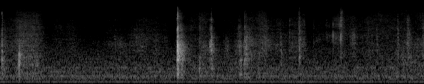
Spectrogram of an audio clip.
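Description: Coloring book pages being handled and turned: faint paper rustling with a few light clicks and one sharper tap a little before halfway.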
